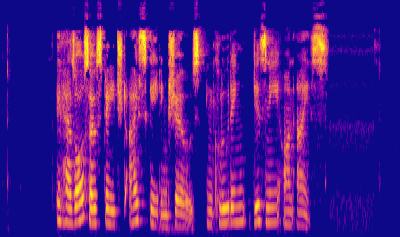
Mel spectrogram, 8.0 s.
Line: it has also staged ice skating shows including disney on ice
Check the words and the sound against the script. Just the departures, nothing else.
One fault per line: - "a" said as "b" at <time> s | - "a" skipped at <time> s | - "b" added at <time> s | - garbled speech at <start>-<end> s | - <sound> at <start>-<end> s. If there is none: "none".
none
